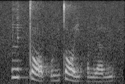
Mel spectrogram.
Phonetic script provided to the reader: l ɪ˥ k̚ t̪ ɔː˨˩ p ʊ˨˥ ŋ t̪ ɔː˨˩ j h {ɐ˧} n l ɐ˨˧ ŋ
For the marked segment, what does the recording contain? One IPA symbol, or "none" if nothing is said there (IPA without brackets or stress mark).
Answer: ɐ˨˩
